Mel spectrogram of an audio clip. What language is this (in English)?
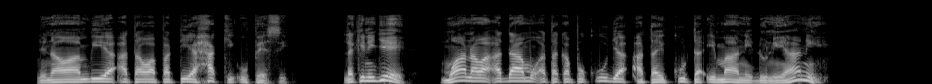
Swahili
